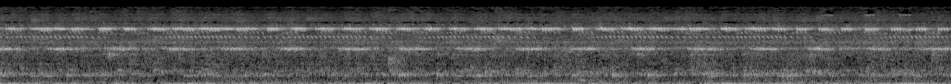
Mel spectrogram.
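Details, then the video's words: Continuous cricket chirping, offered as a rat repellent, sleep aid and bird-training sound; a bright sustained pulsing trill holds steady while a lower chirp repeats roughly four times per second, faint lower pulses in the background. "Suara jangkik pengusir tikus pengantar tidur"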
